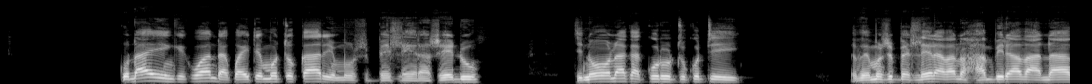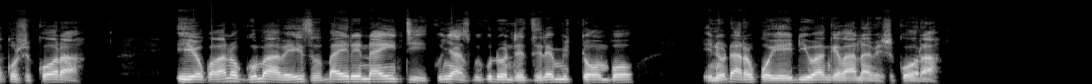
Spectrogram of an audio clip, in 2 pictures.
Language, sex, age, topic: Ndau, male, 25-35, health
